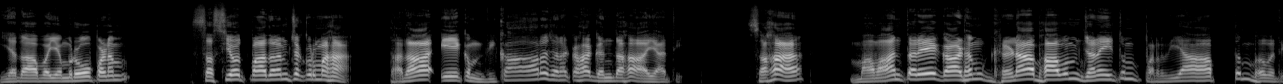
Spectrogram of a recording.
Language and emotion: Sanskrit, disgusted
